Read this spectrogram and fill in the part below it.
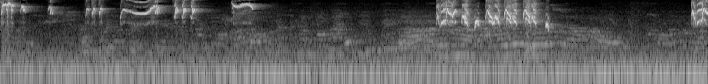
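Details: Orange-headed thrush singing on a lure recording meant to draw out another bird's song: looping, wavering high whistles and chips, a quiet gap, then a dense burst of harsh, rapid, chattering notes and a final sharp phrase.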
